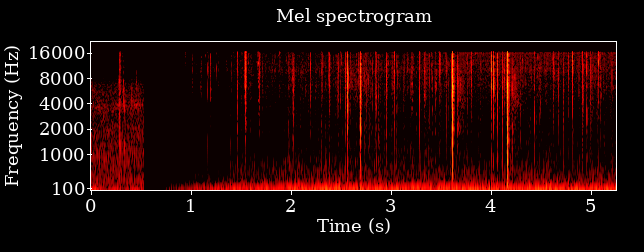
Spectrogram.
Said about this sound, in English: Ah, you hear that? The sound of a crackling fire. But this isn't just any old campfire. This is a smokeless solo stove fire pit. How can you tell? Well, you don't hear any coughing, hand wafting, or people complaining about smoke in their eyes.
